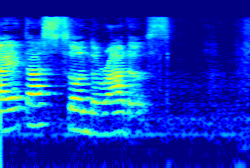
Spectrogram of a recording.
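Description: A young woman speaks brightly close by.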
